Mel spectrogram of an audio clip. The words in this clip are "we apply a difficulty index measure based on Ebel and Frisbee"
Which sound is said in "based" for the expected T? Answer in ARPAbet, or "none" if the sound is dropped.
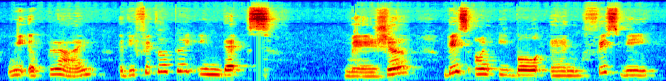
none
